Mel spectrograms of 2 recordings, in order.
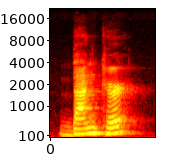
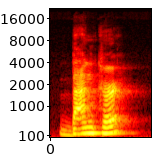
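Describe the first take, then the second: The two takes are said the same way.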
